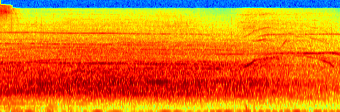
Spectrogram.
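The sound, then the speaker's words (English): A large church audience at Falls Creek cheers loudly and steadily for a couple of seconds at the call to open their Bibles, a dense roar of many voices with a few higher whoops rising near the end. “Now, if you're new to Falls Creek and you're wondering why we cheer at the statement, let's open our Bibles, here's the reason why is because the number one lost and found item in churches all across America is not umbrellas, it's Bibles.”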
